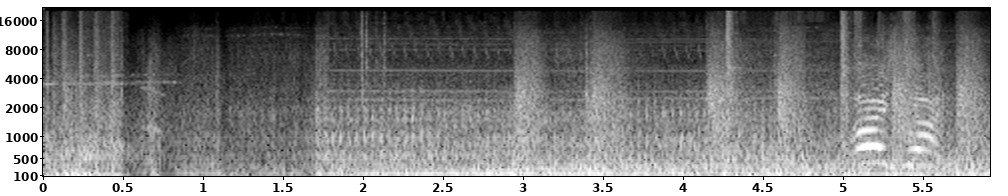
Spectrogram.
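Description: A helicopter hovers overhead above an EMKV90-TOR railgun tank in Battlefield 2042, its steady rotor drone running throughout, with sharp bursts of gunfire and impacts, a brief dropout near the start, and chirpy effects toward the end.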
